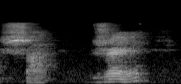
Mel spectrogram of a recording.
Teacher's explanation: entre las alveopalatales fricativas tendríamos la sha y la re, una sorda y otra sonora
